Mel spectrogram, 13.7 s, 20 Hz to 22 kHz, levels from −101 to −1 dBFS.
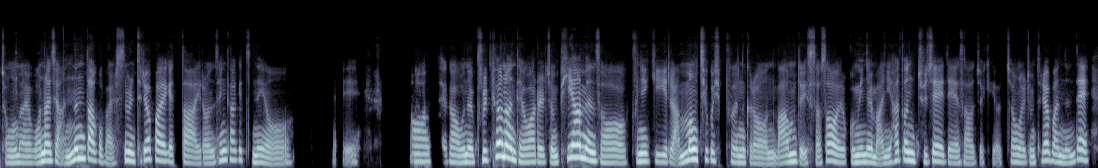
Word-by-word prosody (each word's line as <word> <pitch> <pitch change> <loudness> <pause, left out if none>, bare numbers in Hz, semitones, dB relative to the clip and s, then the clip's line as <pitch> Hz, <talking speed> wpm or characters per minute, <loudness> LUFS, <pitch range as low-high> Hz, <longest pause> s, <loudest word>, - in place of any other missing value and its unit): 정말 155 0 -3
원하지 190 +6 +2
않는다고 215 - +3
말씀을 155 +9 -1
드려봐야겠다.' 195 - -2
이런 140 +1 -5
생각이 220 +3 -2
드네요. 155 -5 -4 0.6
네. - - -12 0.6
아 180 -1 -2 0.2
제가 165 -1 -4
오늘 165 +1 +2
불편한 255 - +5
대화를 170 -3 -2
좀 155 -1 -1
피하면서 195 - +3
분위기를 180 -4 -2
안 155 - -1
망치고 220 +1 +4
싶은 165 -5 -5
그런 140 -3 -5
마음도 165 +6 0
있어서 160 +5 -2
고민을 165 +1 +2
많이 145 0 -2
하던 205 +1 +1
주제에 180 +1 -2
대해서 145 -3 -7
좀 140 - -15
이렇게 - - -17
요청을 170 -3 -6
좀 150 0 -5
드려 205 +6 -2
봤는데 175 +4 -1
170 Hz, 380 characters per minute, -23 LUFS, 155-205 Hz, 0.6 s, 불편한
